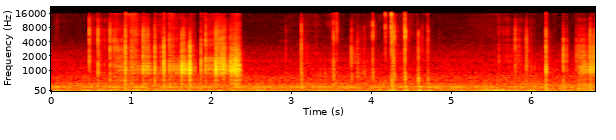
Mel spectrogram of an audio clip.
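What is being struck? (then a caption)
Cloth-covered hardcover book with paper label. Long pointed nails scratch and tap the paper picture label and green cloth cover of a closed, solid hardback book. Quiet bursts of dry, bright scratching alternate with short sharp taps that die away almost at once, over a faint steady low hum.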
